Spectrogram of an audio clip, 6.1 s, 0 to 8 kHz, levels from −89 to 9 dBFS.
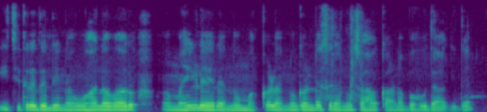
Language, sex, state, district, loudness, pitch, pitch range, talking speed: Kannada, female, Karnataka, Bangalore, -17 LUFS, 160 Hz, 155-165 Hz, 90 wpm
